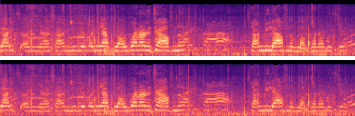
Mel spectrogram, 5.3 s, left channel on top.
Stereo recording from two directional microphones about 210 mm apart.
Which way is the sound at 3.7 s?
20° left (ahead or behind).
